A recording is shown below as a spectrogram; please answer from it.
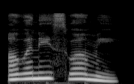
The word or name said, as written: ಅವನೀಸ್ವಾಮಿ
